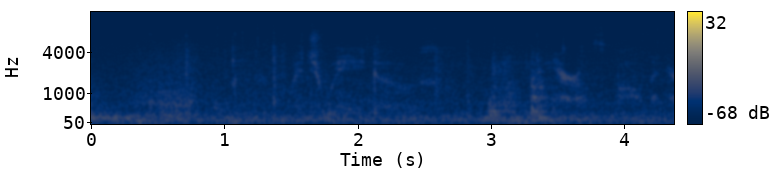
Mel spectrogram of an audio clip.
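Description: Near silence: faint, distant voices off the microphones, with a few small ticks and rustles.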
